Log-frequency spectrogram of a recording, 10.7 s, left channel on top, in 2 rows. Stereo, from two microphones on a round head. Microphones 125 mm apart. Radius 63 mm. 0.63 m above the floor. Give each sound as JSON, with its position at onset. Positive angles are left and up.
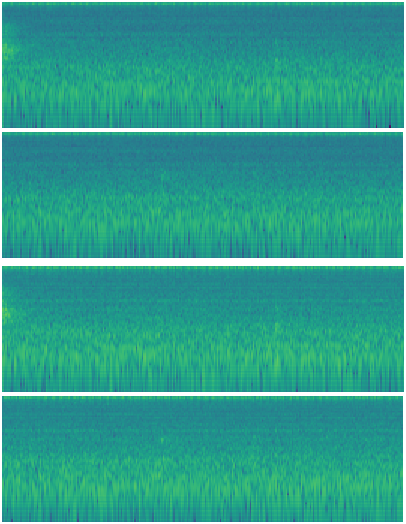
{"t": 0.0, "sound": "an insect", "side_deg": -45, "distance_m": 0.9}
